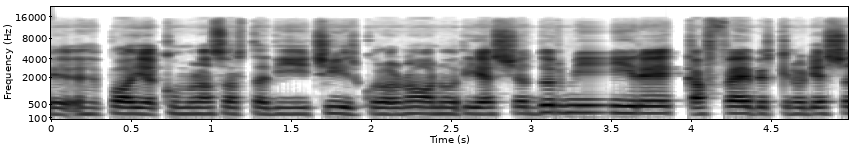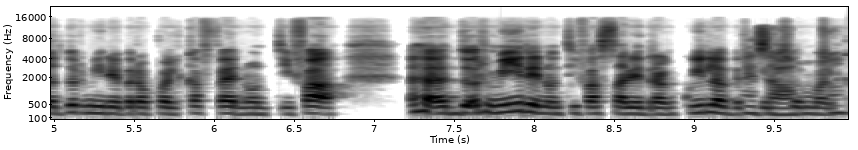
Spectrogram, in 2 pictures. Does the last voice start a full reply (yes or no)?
no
